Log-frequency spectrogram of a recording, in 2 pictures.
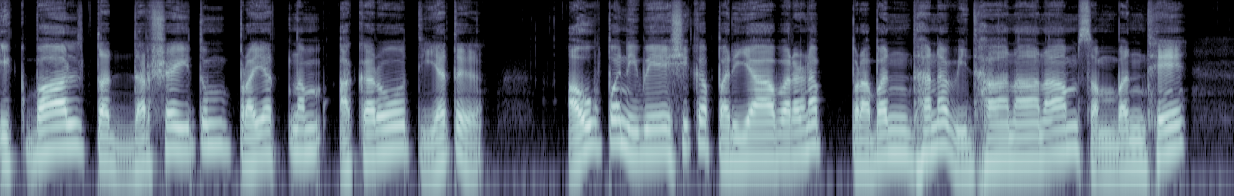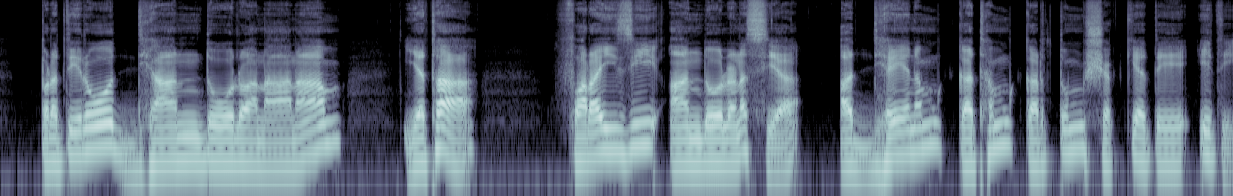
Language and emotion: Sanskrit, neutral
